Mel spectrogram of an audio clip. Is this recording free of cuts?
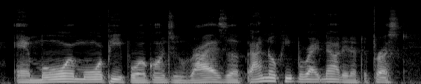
yes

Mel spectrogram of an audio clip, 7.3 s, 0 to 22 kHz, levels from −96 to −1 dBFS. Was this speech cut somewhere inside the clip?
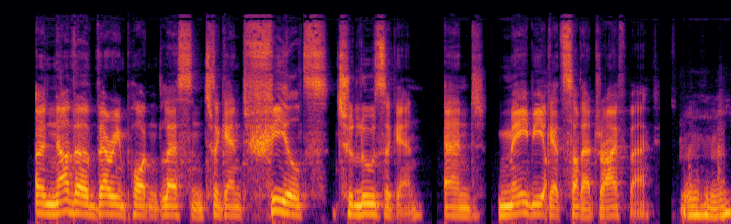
yes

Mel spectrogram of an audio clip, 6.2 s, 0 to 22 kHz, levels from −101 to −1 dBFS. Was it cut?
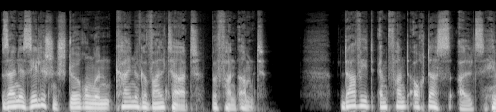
yes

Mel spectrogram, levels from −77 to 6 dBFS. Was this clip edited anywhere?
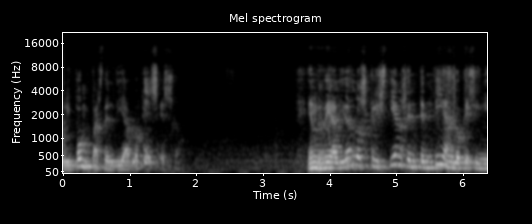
no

